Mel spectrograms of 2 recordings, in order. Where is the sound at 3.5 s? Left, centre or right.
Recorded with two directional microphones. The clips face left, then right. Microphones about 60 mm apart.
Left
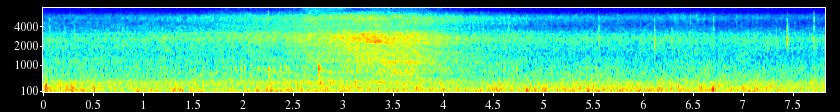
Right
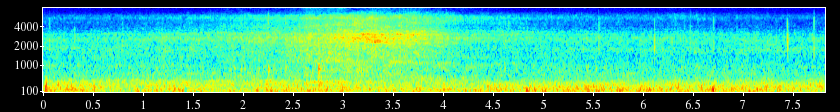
Left.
